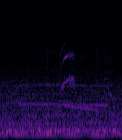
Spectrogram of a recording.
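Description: Steady low hum of an idling boat engine, with one short, high call that rises and falls about a second and a half in.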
